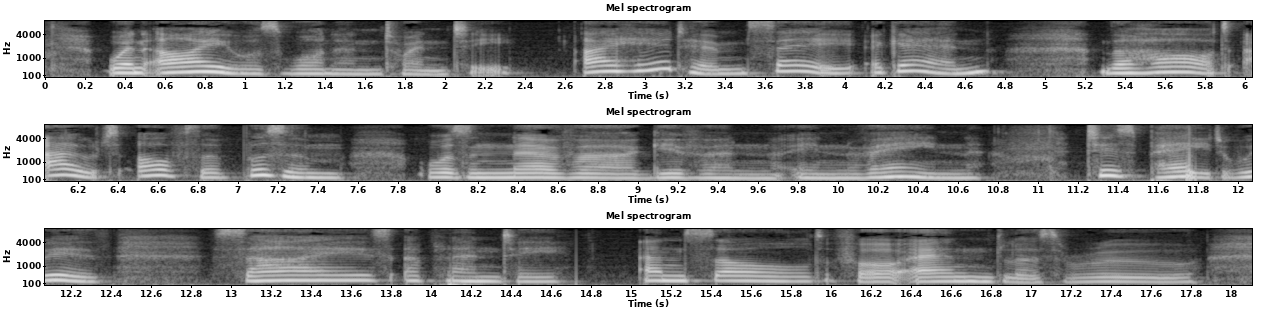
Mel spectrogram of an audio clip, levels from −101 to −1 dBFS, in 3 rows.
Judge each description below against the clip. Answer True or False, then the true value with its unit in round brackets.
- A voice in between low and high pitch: False (195 Hz)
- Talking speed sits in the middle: False (95 wpm)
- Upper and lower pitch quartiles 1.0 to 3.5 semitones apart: False (4.1 semitones)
